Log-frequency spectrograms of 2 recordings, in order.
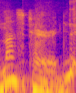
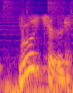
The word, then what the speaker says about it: mustard: Because what you're calling moose, a moose-turd, is mustard. – Mustard. – So, do me a favor. Pronounce mustard how you say it for me again. – Moose-turd.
